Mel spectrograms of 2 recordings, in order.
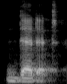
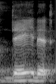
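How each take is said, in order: First: The first vowel is a short eh sound. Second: The first vowel is a long ah sound. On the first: The speaker calls it right. "just an eh" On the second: The speaker calls it wrong. "dadet is the wrong way to say it"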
